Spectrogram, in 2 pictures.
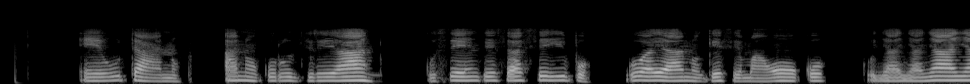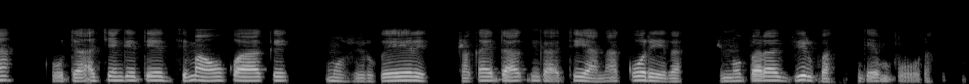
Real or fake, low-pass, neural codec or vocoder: real; 5.4 kHz; none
